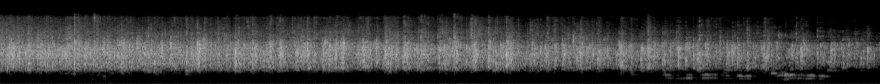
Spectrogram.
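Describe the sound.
A large audience at a festival applauds Maharaj loudly and steadily for several seconds, a dense wash of clapping that holds at full strength, with faint voices surfacing near the end.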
